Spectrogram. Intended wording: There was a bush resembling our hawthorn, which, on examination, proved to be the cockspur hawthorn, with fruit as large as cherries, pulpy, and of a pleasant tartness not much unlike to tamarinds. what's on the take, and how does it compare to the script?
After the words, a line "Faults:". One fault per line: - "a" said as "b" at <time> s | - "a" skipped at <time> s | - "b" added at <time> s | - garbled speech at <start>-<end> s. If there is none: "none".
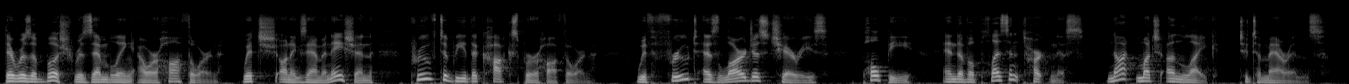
There was a bush resembling our hawthorn, which, on examination, proved to be the cockspur hawthorn, with fruit as large as cherries, pulpy, and of a pleasant tartness not much unlike to tamarinds.
Faults:
none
